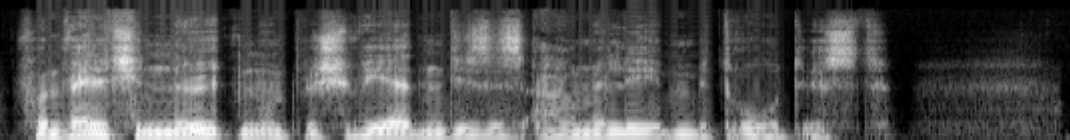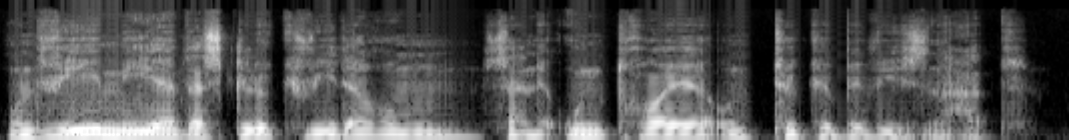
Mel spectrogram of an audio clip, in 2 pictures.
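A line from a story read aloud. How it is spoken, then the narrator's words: Weak lamenting voice. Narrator (German): klagte mit matter Stimme der Alchemist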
